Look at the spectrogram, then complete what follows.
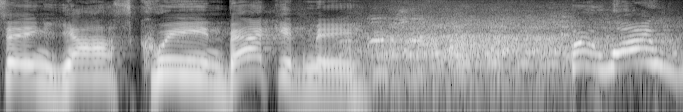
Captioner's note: laughter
